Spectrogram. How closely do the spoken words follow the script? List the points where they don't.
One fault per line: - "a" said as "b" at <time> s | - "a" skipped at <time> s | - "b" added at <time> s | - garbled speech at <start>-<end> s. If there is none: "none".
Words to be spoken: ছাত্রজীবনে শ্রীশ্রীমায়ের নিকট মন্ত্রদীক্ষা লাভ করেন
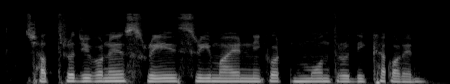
- "লাভ" skipped at 3.9 s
